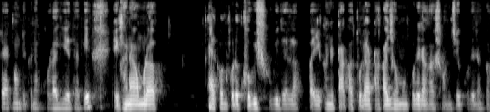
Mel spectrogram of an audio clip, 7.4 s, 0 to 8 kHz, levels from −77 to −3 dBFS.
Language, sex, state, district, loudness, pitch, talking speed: Bengali, male, West Bengal, Kolkata, -18 LUFS, 115 Hz, 185 wpm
